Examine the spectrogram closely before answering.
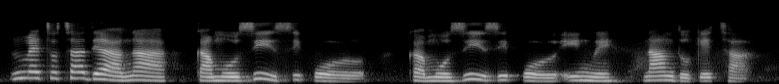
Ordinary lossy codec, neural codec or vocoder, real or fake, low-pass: none; codec, 24 kHz, 0.9 kbps, WavTokenizer, large speech release; fake; 7.2 kHz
